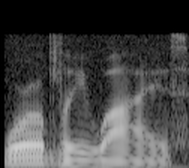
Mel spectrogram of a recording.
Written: worldly-wise

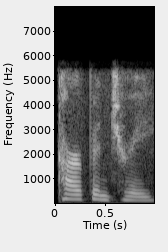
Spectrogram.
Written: carpentry

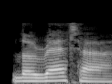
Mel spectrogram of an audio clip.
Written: Loretta

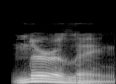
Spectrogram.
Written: knurling

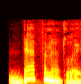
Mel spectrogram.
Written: definitely

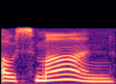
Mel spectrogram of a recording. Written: Haussmann

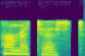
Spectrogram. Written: hermetist

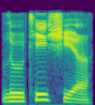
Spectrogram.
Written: Lutetia

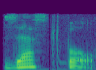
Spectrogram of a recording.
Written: zestful

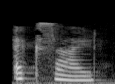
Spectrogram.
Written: exide

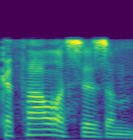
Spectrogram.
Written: Catholicism

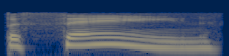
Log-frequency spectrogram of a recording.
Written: Bassein

